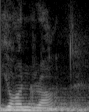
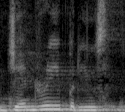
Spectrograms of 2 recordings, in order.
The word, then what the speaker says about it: genre: एज a literary जॉनरा, तो ये शब्द जो है जिसको लिखा गया है इस स्पेलिंग के अंदर GENRE, इसको जेनरे जो है प्रोनाउंस नहीं करेंगे. इसको क्या प्रोनाउंस करेंगे? जॉनरा.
